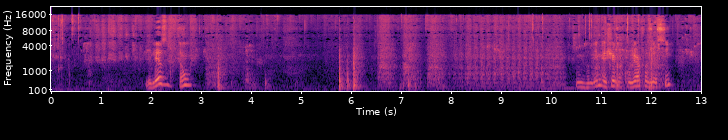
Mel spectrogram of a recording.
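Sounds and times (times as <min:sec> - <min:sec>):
glass bowl knocking on table: 0:05.8 - 0:06.2
rhythmic rubbing in bowl: 0:06.5 - 0:12.4.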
